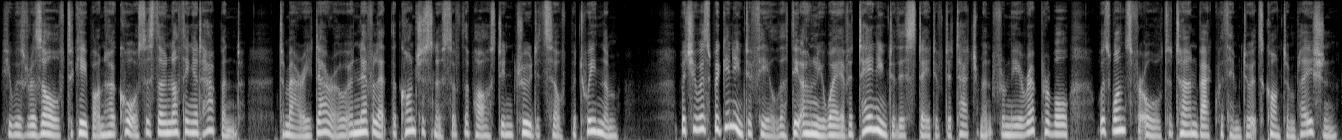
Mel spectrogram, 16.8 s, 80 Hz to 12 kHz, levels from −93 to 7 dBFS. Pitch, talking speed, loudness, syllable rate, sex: 190 Hz, 215 wpm, -19 LUFS, 5.9 syllables/s, female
